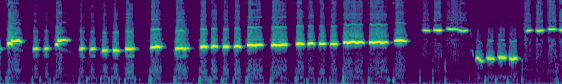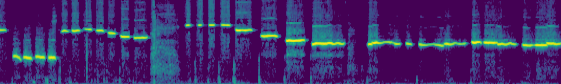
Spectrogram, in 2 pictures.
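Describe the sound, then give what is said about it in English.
Skilled human whistling by a whistling champion carries a lively melody alone, with rapid trills, clear sustained notes and swooping pitch jumps, loud throughout with no talking. “I was driving along listening to your interview with whistling champion ….”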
